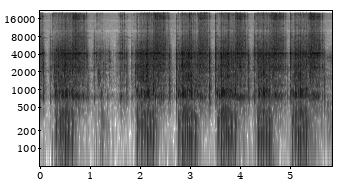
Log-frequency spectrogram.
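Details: Barn-find chainsaw with spark plug out and clipped to check spark, with the switch set to run: about six quick ratcheting pull-cord bursts, no firing, engine only turned over by hand; a good blue spark is then seen.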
